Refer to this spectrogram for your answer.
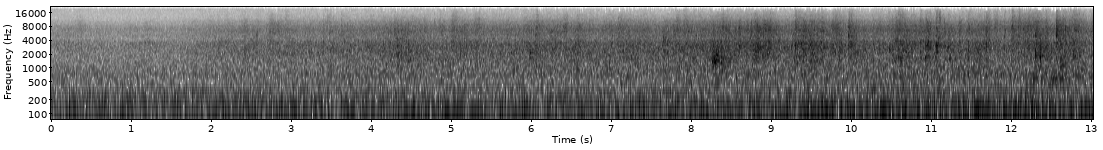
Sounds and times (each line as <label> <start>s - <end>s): wind 0.0s - 13.0s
